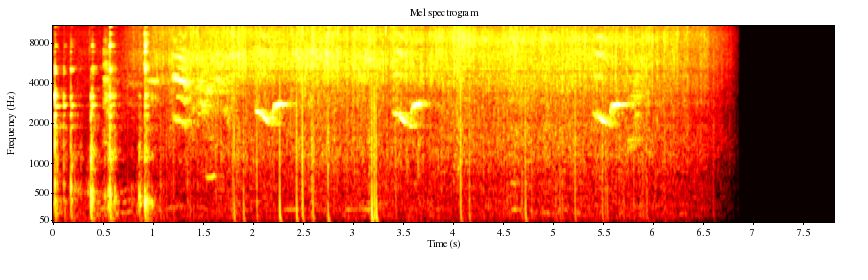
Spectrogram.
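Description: Fish fillets sizzle in oil in a frying pan.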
